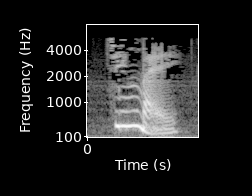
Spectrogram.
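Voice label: "精美", Mandarin Chinese; hsk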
